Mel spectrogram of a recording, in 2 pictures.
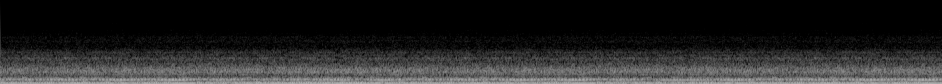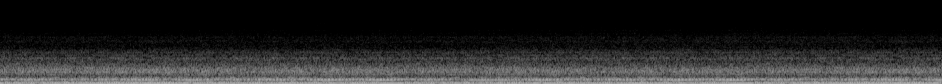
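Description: A train engine idles with a steady low hum.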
